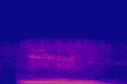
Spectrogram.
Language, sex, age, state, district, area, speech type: Maithili, female, 45-60, Bihar, Araria, rural, conversation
